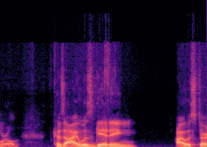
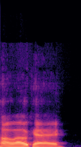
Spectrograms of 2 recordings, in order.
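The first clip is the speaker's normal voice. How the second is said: play-acted flustered, caught-off-guard nervous tone; 4 semitones higher than usual. Retelling own reply to a woman offering help: imitating own nervous reply. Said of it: "I was so nervous that I was like".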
